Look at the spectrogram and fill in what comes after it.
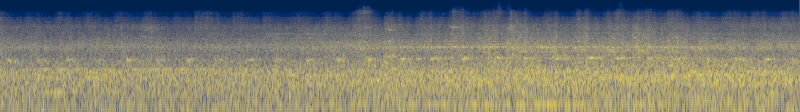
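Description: Train running on the rails during shunting: a steady rumble with a regular ticking about four times a second, and repeated clicks from about halfway through.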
